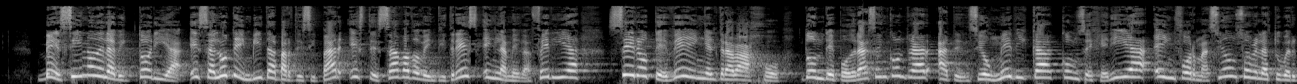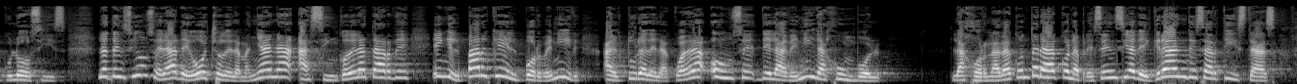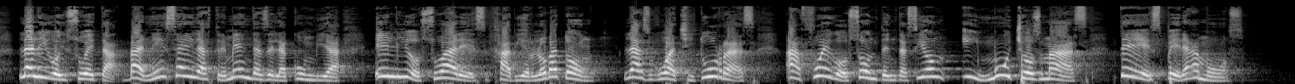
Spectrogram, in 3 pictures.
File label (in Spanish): Perifoneo; CERO TB; tb en el trabajo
